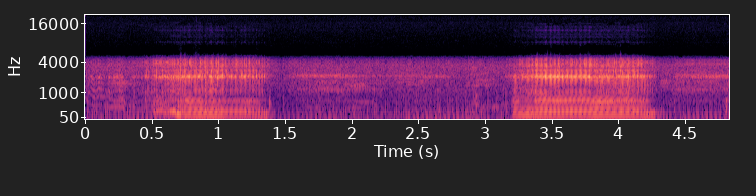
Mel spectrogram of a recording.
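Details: Person asleep, recorded by someone else: two loud, rattling, droning breaths about two seconds apart with quiet pauses between; snoring.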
